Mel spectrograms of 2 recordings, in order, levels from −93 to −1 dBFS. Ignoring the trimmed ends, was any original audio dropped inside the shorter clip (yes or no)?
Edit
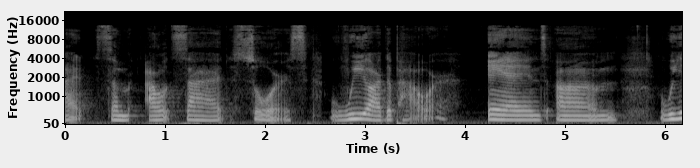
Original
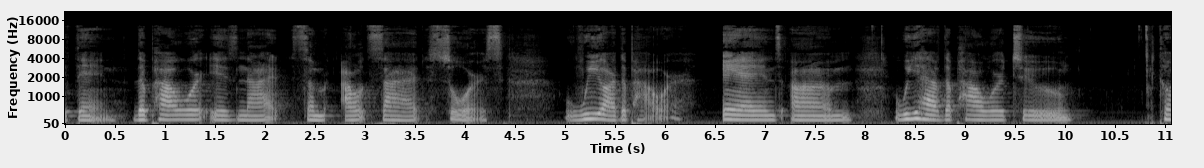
yes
